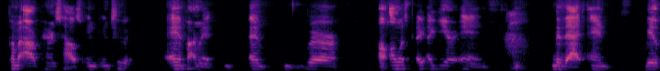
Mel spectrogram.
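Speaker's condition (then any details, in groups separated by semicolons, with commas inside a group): Down syndrome; adult man, about 25; called very articulate by host, gave TEDx talk, runs public speaking business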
